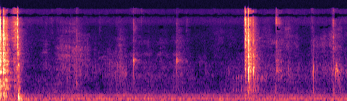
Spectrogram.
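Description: Tennis racket handled on a clear acrylic balance board: two sharp knocks at the start and another about three seconds in, over a steady low hum.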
